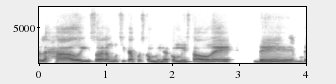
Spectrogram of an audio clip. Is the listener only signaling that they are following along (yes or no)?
yes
